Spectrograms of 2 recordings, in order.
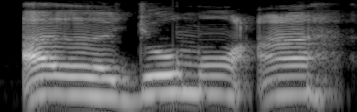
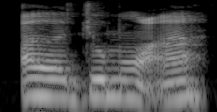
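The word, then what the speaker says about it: الجمعة: masuk ke juz 28 bahwa kata Jumuah lebih dibaca dengan 2 cara ya yang pertama itu mendongakkan huruf mim al-jumu'ah Nah kita sering mendengarkan kata-kata al-jumu'ah atau juga ada yang membacanya itu dengan minimnya disukunkan ya al-jumu'ah Nah itu saat membacanya Kenapa dinamai al-jumu'ah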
